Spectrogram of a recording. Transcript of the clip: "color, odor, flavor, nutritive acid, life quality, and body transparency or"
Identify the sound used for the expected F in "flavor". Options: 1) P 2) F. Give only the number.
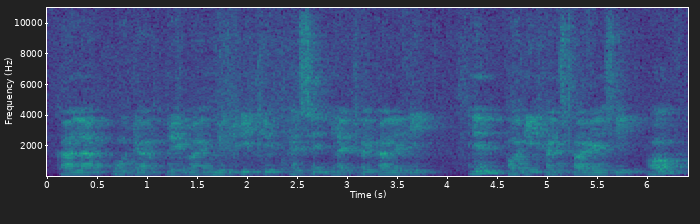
1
